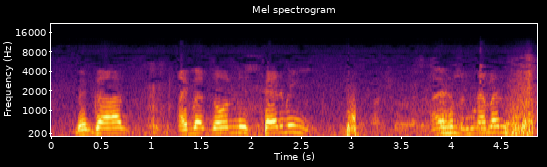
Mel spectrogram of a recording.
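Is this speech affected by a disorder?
Yes: deafness; long fluent English story narration, questions from listeners not taken.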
